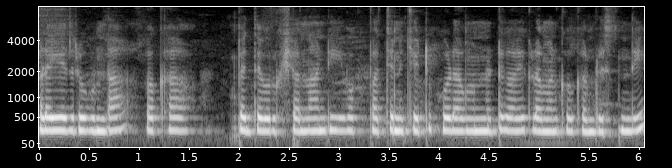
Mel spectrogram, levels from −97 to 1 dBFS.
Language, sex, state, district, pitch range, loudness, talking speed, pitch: Telugu, female, Andhra Pradesh, Krishna, 235-245 Hz, -15 LUFS, 120 wpm, 245 Hz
